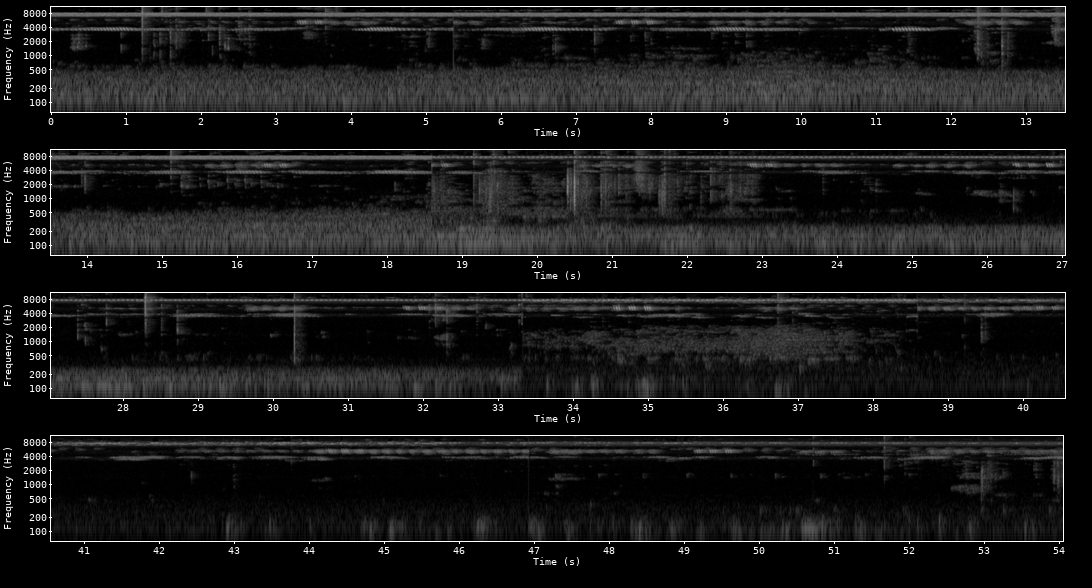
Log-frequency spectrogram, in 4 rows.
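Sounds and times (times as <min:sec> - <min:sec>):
low rumble: 0:00.0 - 0:26.1
crickets chirping: 0:00.0 - 0:54.0
high insect trill: 0:00.0 - 0:54.0.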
